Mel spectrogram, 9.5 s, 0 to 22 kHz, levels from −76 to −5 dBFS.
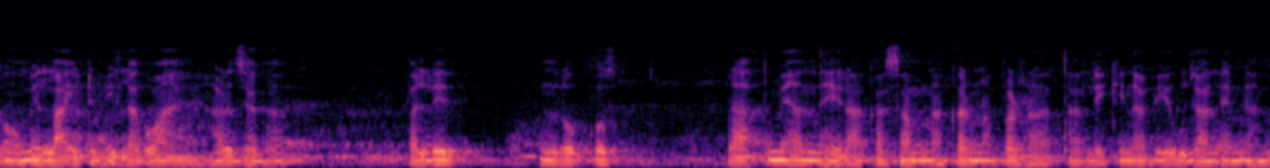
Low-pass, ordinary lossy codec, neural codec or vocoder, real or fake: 7.2 kHz; none; codec, 16 kHz, 16 kbps, FunCodec, trained on LibriTTS, 50 frames a second; fake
